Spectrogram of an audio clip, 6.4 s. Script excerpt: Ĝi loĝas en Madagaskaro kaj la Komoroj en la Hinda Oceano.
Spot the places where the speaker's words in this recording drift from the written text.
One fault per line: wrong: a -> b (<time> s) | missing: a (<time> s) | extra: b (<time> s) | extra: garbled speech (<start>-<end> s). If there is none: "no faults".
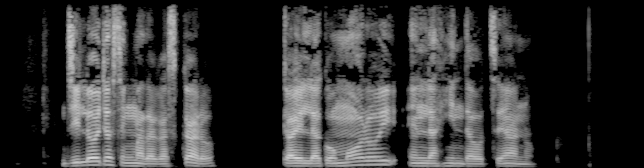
no faults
